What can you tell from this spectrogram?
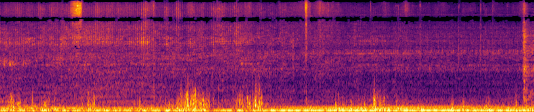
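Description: An engine running steadily with a loud, low hum, with a few light rattles and clicks about three and four seconds in.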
